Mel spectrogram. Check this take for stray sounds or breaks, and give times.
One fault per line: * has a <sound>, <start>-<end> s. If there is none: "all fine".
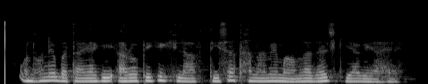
all fine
